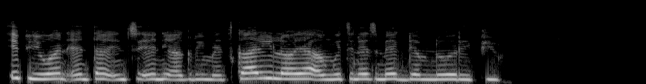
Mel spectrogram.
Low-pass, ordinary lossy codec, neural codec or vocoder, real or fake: none; none; none; real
